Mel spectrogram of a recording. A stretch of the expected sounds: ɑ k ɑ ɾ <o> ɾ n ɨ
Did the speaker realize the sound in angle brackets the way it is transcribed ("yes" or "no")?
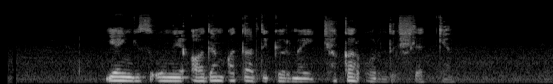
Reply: yes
